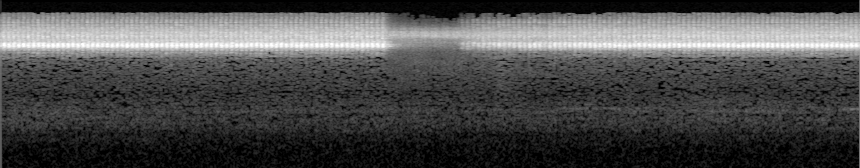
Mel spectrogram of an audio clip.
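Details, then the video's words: Grasshoppers with no music, giving a thin, piercing, steadily pulsed trill at roughly four beats a second, interrupted once midway by a short near-silent dip before the chorus climbs back. "Grass Hopper Sounds"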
